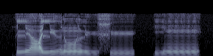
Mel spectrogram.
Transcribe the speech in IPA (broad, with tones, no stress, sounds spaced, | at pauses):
lʲ ɑ˦ lʲ ɯ˥ ɾ õ˥ l y˩ x y˥ | j ẽ˩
